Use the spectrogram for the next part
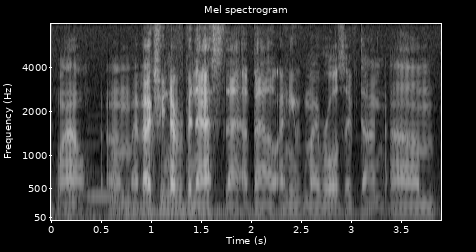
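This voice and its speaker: A man with a medium-pitched voice gives casual interview answers about his acting. He is thoughtful and hesitant, often pausing for the right word. Guitar music is clearly audible behind him. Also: flat delivery. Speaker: voice actor being interviewed.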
